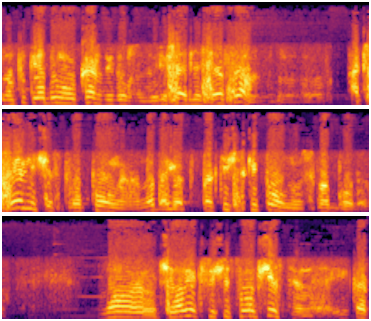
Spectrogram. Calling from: Germany; Да, я звоню вам из Германии.

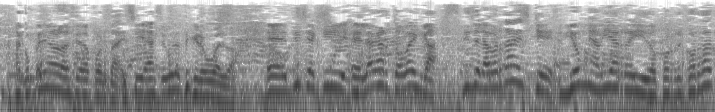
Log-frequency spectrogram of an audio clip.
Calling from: Calchaquí, Santa Fe, Argentina; … desde Calchaquí, República Argentina.

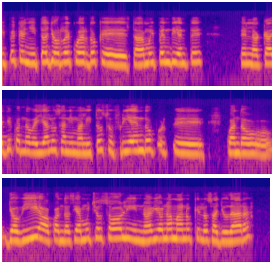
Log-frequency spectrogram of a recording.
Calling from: Mexico; de México.

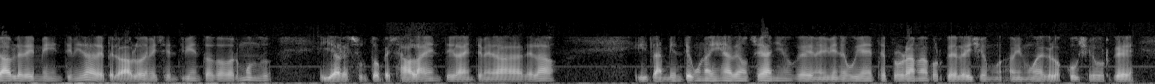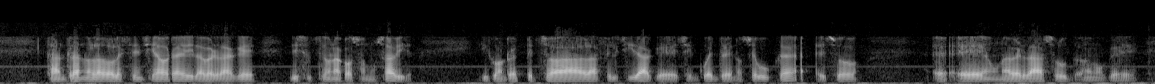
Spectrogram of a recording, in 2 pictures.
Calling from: Seville, Andalusia, Spain; de Sevilla.

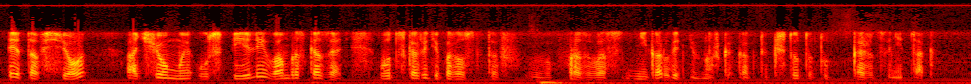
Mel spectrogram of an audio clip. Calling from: Saint Petersburg, Russia; я из Питера.

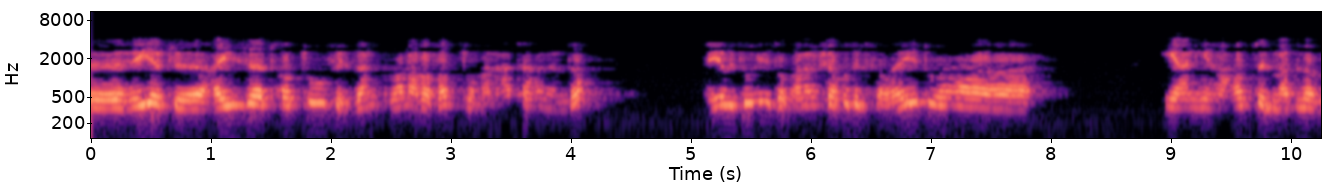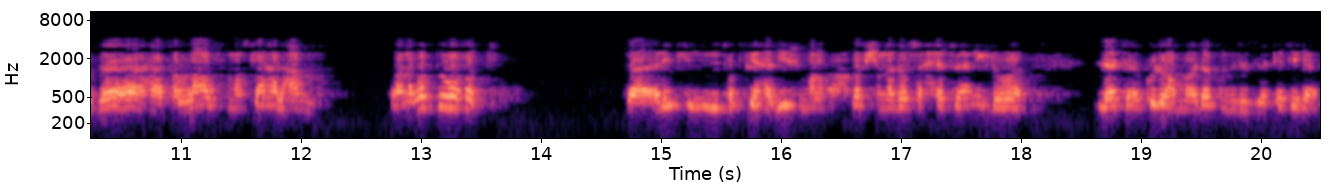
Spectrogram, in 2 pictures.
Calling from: Tabuk, Tabuk Province, Saudi Arabia; أنا بكلم حضرتك من تبوك السعودية.

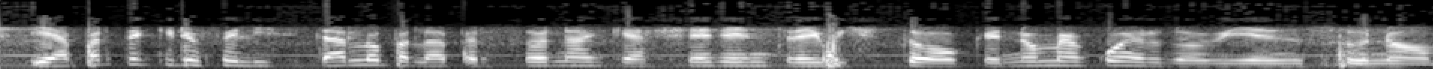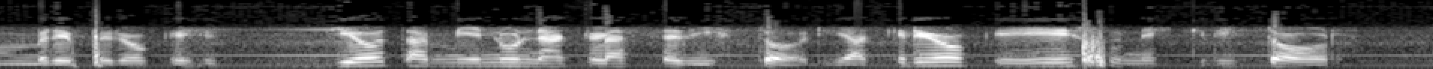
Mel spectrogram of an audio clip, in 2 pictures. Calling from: Caballito, Buenos Aires, Argentina; de Caballito.

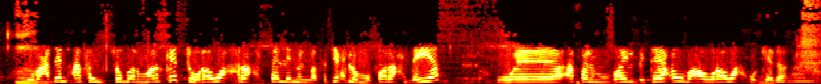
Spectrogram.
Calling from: Cairo, Cairo Governorate, Egypt; من القاهرة.

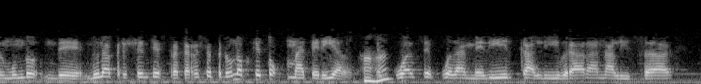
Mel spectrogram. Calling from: Valencia, Valencian Community, Spain; pero de Valencia.

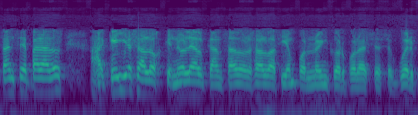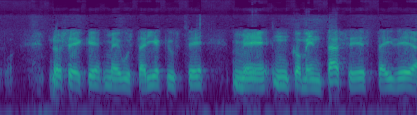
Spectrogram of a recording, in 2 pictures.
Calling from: Seville, Andalusia, Spain; de Sevilla.

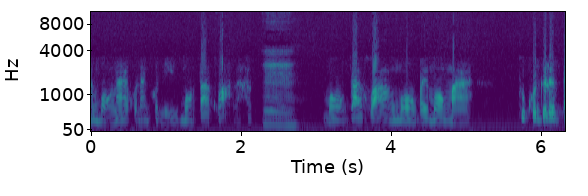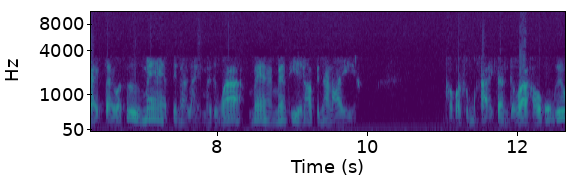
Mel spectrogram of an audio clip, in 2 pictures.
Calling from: Nakhon Ratchasima, Thailand; โคราชครับ

